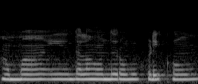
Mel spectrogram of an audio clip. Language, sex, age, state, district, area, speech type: Tamil, female, 18-30, Tamil Nadu, Tiruchirappalli, rural, spontaneous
